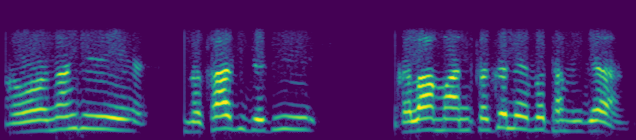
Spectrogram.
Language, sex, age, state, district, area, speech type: Manipuri, male, 60+, Manipur, Kakching, rural, conversation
